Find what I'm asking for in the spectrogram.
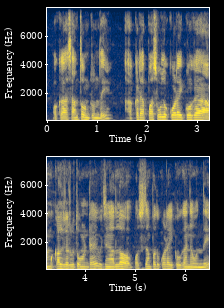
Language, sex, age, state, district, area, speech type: Telugu, male, 45-60, Andhra Pradesh, Vizianagaram, rural, spontaneous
